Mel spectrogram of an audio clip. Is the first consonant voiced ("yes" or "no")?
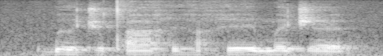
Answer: yes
